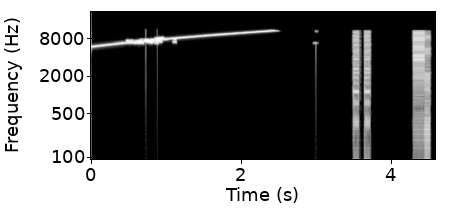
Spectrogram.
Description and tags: Completely made in Sony Sound Forge 10 with the FM tools.
Starts off with a sine 6,000 Hz to ~12,000 Hz in about three seconds to emulate a camera flash warming up.
For those who intend to use it as a part of a futuristic weapon in games, flashes, or movies, I also added a double beep as a "weapon ready" cue and final tone at the for an optional "locked on" which could also double as an error beep.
